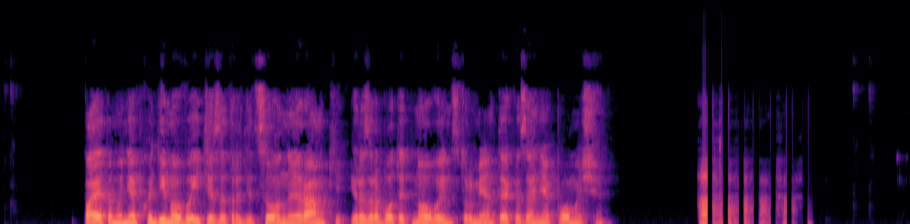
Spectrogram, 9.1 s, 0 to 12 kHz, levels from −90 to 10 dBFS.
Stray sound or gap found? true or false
true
